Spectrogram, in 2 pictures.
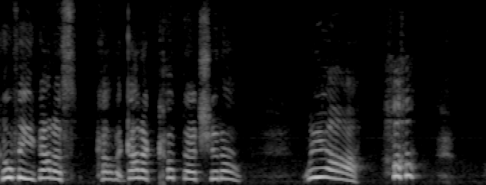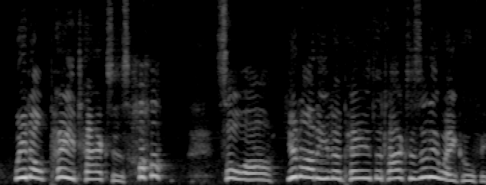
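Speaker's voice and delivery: loud squeaky voice. Playing Mickey answering Goofy in a made-up conversation, Mickey Mouse voice. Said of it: "If somebody could do better voices".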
